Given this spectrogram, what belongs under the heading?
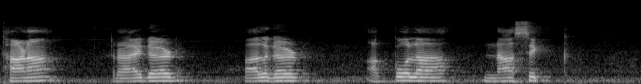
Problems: none marked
